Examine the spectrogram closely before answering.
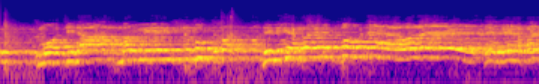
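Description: A man chanting a Husseini latmiya (Shia mourning elegy) solo into a microphone. He holds long, wavering notes that slide from pitch to pitch, with a sharp knock near the start and another about three seconds in.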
